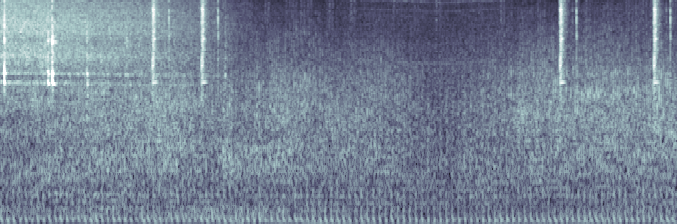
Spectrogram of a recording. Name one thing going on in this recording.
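A helicopter engine whines steadily.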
